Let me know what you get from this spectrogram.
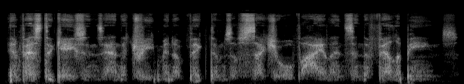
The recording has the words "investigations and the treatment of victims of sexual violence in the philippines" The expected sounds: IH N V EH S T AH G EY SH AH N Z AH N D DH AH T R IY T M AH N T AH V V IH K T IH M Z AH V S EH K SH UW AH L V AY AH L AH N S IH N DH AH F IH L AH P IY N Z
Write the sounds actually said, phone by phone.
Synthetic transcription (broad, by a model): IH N V EH S T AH G EY SH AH N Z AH N DH AH T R IY T M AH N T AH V V IH K T IH M Z AH V S EH K SH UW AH L V AY AH L AH N S IH N DH AH F IH L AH P IY N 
